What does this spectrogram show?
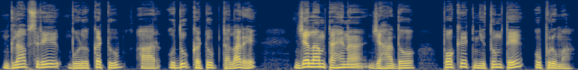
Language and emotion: Santali, neutral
